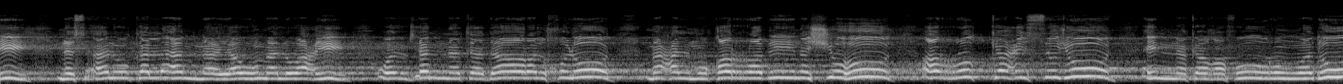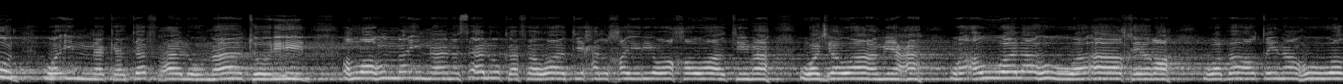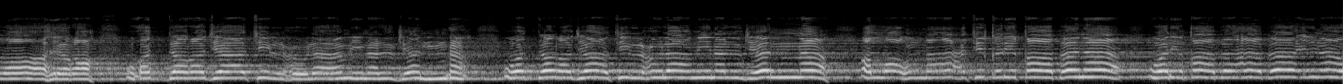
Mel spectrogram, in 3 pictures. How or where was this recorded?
large echoing room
